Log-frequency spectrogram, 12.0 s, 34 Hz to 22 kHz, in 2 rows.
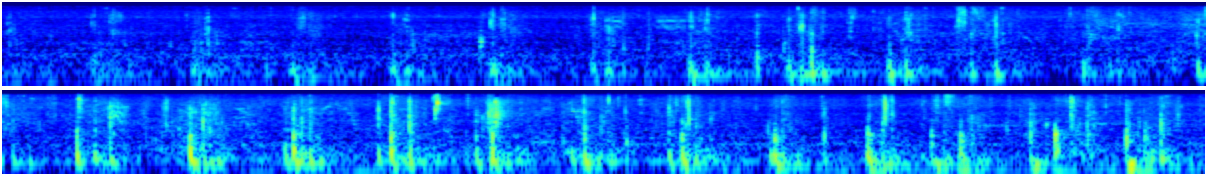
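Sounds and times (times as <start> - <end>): hard clip-clop knocks: 1.0 - 12.0.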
